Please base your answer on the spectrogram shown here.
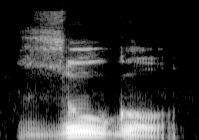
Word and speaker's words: Bandzoogle: Zoogle, Zugu, spelled like Google, but with a Zugu, Z.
